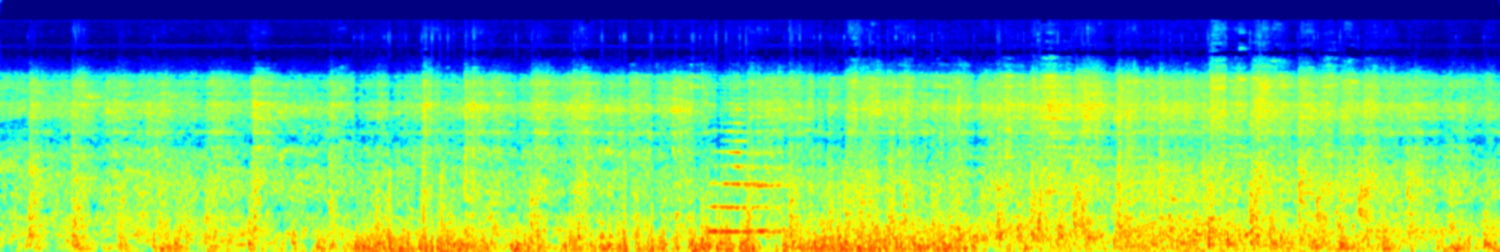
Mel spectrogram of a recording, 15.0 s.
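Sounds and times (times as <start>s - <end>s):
train wheels rumbling on track: 0.0s - 15.0s
locomotive horn: 7.0s - 8.0s.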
